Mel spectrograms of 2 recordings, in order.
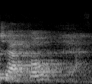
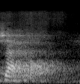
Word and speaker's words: Jekyll: Is it Jekyll or Jekyll? David Austin Jr. says Jekyll. Our marketing director says Jekyll. So there, you're both correct.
